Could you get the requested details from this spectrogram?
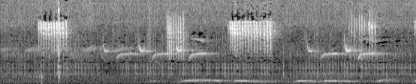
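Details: Eurasian wren family near the nest, with several young birds recently fledged, giving thin high chips and short bright buzzy bursts; softer, lower whistled arcs of another sound run beneath, over faint outdoor background.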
